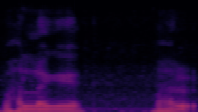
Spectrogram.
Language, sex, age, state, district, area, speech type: Assamese, male, 18-30, Assam, Sonitpur, urban, spontaneous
